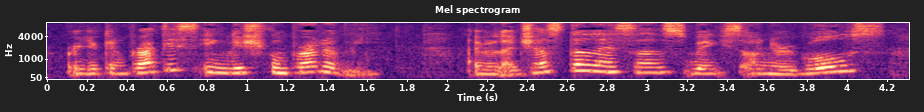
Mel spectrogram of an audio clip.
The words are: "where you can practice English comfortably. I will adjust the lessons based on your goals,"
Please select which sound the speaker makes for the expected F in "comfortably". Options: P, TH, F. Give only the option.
P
